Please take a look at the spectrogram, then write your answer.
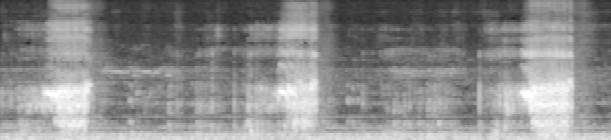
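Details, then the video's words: A domestic cat making a strange sound: a low continuous rumble broken by three louder, rough, snorting rattles roughly three seconds apart. "고양이한테서 이상한 소리가 나요"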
